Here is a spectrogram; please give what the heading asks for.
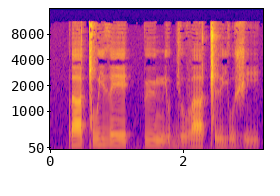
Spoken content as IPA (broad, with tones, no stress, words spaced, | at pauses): ɾa˥ǀu˥jðe˥ | pʉ˥mʲu˧ bʲu˧ βa˩ǁɨ˩ju˩ ʒi˩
